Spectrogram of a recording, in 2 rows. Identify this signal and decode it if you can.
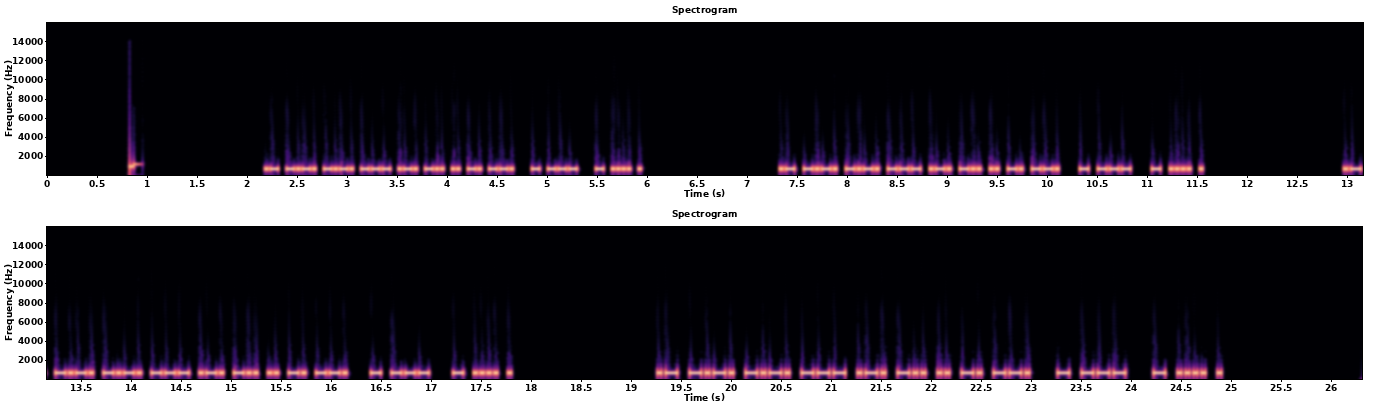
Morse code, heard as a keyed tone, about 38 wpm, 700 Hz. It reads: ACCORDING TO THE ACCORDING TO THE ACCORDING TO THE ACCORDING TO THE
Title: Speed-Racing - Sets of 3 Words 30wpm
